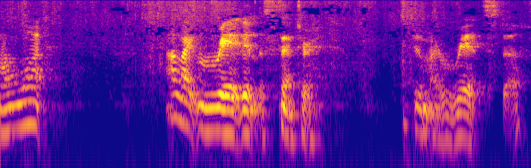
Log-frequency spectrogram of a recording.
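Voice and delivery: ordinary talk

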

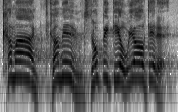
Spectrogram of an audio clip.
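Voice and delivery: high-pitched, eager poolside calling; yelling encouragement. Retold or imitated. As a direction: call out high, coaxing them in. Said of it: "they're all yelling".

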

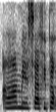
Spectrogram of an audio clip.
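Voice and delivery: high-pitched mock fright; mild mock squeal; imitating scared cry. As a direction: mimic a whiny horror-film fan. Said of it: "elle recommence à crier".

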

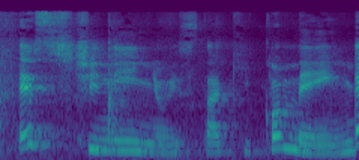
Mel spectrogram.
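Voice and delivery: ordinary talk, nothing marked

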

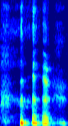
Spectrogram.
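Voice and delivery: a short embarrassed laugh at his own stumble. Real, not acted. Blogger laughs after tripping over a word, embarrassed chuckle. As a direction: laugh off the flubbed word, self-conscious. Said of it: "I have trouble saying that".

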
